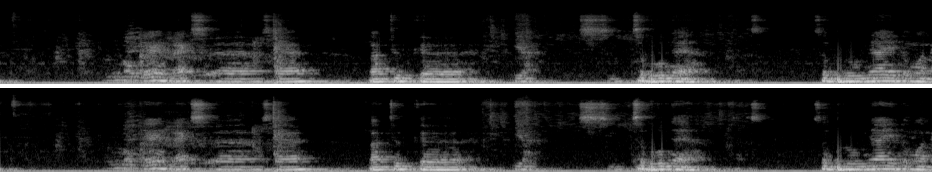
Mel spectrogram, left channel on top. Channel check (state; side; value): normal; both; correlation 0.80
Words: oke, next saya lanjut ke ya sebelumnya ya. Sebelumnya itu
